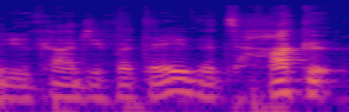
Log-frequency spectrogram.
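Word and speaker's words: 吐: That's haku. To vomit, emit, express, or confess something. It's kind of a giving motion. The other way to pronounce this word is to, and it means spit, vomit, belch, or to confess.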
